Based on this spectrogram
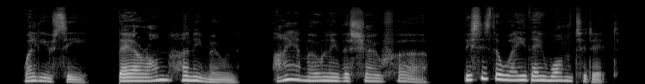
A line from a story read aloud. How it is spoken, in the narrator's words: Peter explained quietly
